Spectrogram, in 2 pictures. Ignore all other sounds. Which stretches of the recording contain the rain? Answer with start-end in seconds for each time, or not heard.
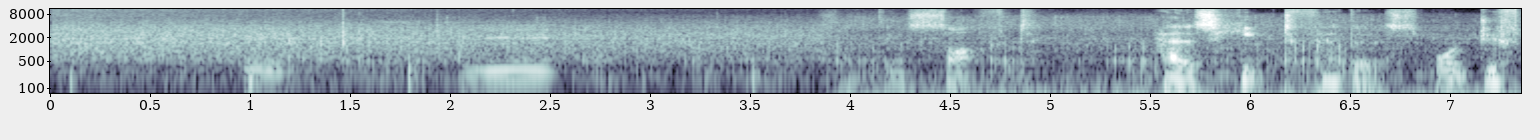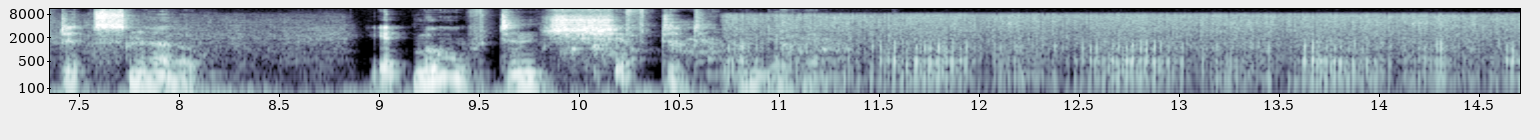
0.0-8.8.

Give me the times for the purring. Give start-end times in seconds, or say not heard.
0.1-6.8, 10.7-14.6.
